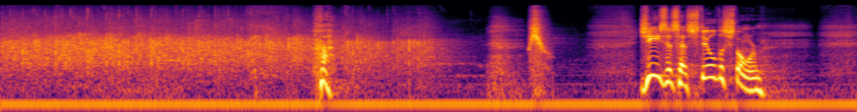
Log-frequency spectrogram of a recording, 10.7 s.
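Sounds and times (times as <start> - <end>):
audience clapping hands in praise: 0.0 - 5.8
speech: 4.0 - 4.3, 8.1 - 9.7.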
